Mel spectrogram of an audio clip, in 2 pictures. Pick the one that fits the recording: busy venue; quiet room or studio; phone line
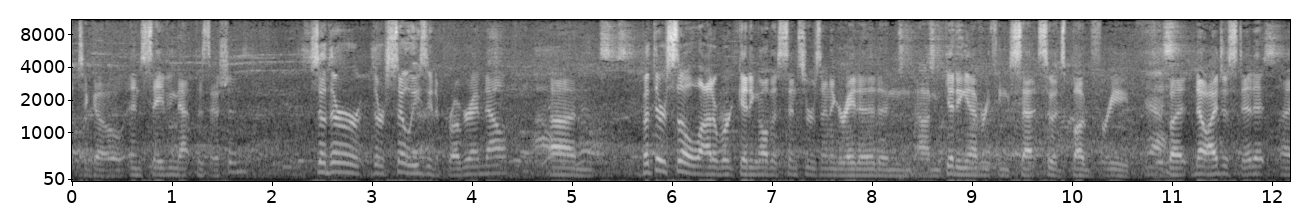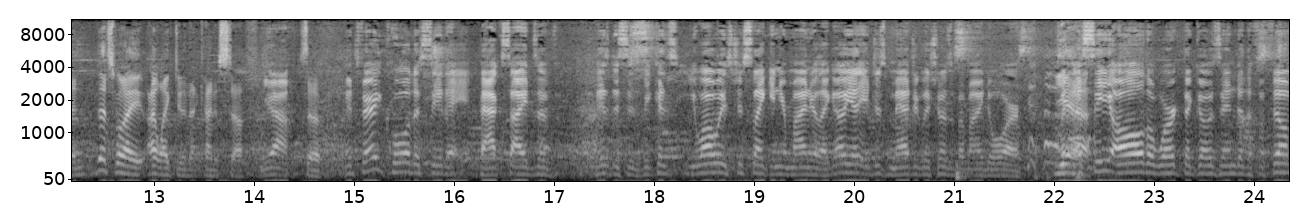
busy venue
